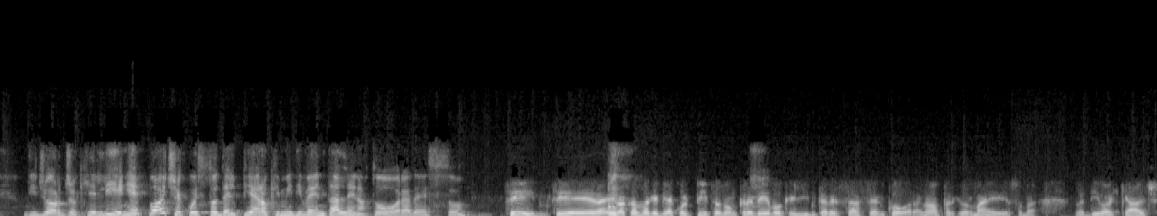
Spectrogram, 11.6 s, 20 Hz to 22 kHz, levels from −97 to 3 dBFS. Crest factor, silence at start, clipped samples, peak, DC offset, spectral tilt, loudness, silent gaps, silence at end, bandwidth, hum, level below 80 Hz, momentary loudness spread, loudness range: 18 dB; 0.25 s; under 0.1%; -6 dBFS; under 0.1%; -6 dB/octave; -23 LUFS; none; 0 s; 7.6 kHz; none; -66 dBFS; 13 LU; 6 LU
